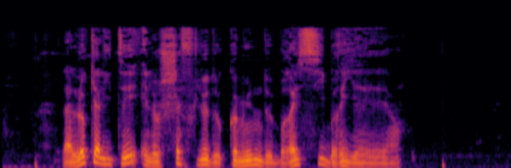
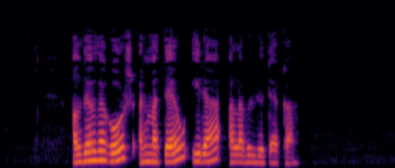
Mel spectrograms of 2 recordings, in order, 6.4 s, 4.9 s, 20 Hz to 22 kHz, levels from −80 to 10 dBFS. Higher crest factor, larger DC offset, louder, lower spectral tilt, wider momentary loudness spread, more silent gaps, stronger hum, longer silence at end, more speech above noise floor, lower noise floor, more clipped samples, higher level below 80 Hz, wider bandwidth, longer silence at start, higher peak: about the same, 18 dB vs 18 dB; neither; about the same, -20 LUFS vs -21 LUFS; second, -5 dB/octave vs -6.5 dB/octave; about the same, 9 LU vs 11 LU; neither; neither; second, 0.85 s vs 1.25 s; second, 45 dB vs 49 dB; second, -65 dBFS vs -70 dBFS; neither; first, -40 dBFS vs -72 dBFS; about the same, 11.5 kHz vs 11 kHz; second, 0.45 s vs 0.9 s; about the same, -2 dBFS vs -4 dBFS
